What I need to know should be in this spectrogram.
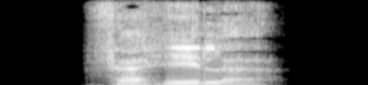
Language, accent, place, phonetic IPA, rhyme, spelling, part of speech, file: German, Germany, Berlin, [fɛɐ̯ˈheːlə], -eːlə, verhehle, verb, De-verhehle.ogg
- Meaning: inflection of verhehlen: 1. first-person singular present 2. first/third-person singular subjunctive I 3. singular imperative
